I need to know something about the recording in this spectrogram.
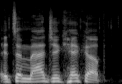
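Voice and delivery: yelling in a character voice. Yelling in character to explain a magical effect: in-character yell. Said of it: "I yell".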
